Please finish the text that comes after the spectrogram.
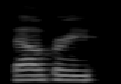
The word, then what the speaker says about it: Valkyries: um with everybody else that's play Lynx the aces Phoenix Mercury New York Liberty Golden State Valk is that how you pronounce it Valkyries Storm and is the Indiana Fever going to be able to make it?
